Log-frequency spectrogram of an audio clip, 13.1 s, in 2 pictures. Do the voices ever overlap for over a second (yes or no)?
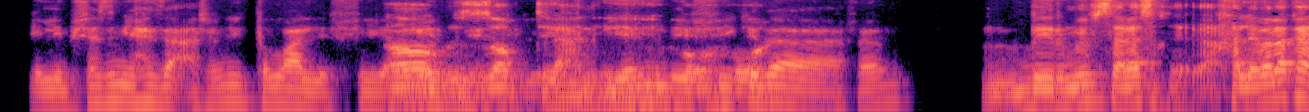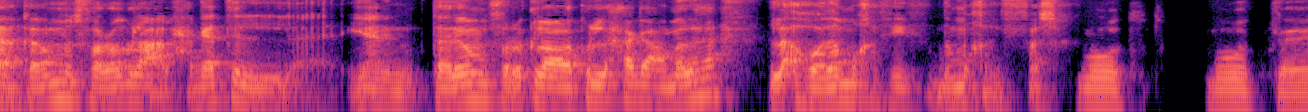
yes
